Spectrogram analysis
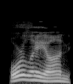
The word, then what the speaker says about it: Orléans: or lay on UK French pronunciation Lee is a Prefecture in commune in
